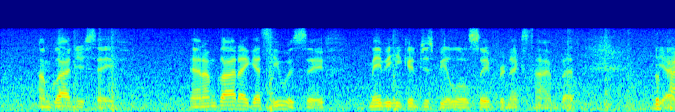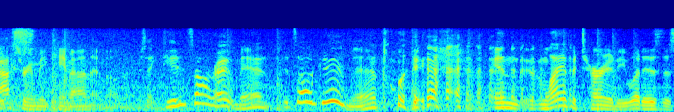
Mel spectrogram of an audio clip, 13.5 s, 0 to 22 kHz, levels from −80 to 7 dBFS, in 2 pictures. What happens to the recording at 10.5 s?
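Nothing goes wrong at 10.5 s; the speech carries on intact through that moment, with only the steady room noise well beneath it and the wideband telephone coding's upper limit near 7.7 kHz.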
